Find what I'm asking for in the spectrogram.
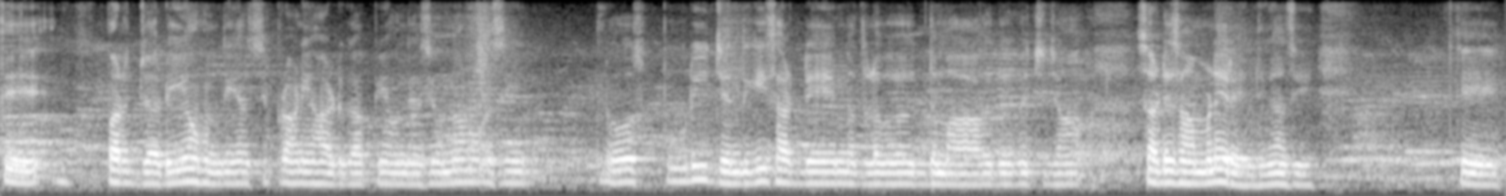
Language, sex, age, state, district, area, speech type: Punjabi, male, 18-30, Punjab, Faridkot, rural, spontaneous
